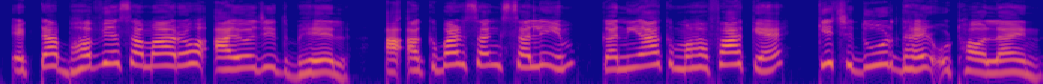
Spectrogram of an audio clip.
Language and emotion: Maithili, neutral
